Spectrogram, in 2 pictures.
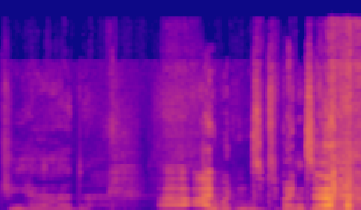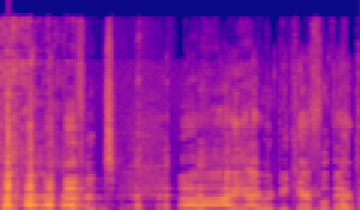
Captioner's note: both laughing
